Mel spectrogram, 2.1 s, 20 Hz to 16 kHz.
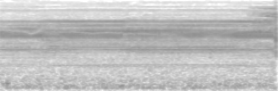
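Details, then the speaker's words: Steady high-pitched buzz of a kid's battery-operated toothbrush running continuously while brushing the teeth of a 10-year-old Maltipoo dog at home for plaque and tartar care. "I also use a kid's battery-operated toothbrush he lets me do that"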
